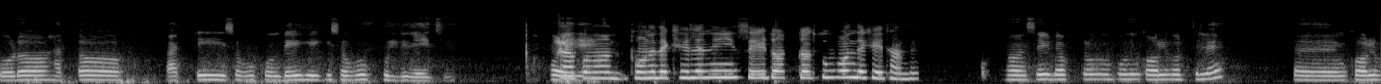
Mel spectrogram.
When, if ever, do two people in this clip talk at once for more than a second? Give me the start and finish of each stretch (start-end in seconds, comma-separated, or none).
none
